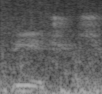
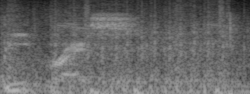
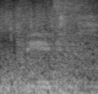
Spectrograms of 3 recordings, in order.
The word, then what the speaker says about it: Beatrice: It is Beatrice, right? I'm not mispronouncing that. It's not like... It's definitely not beet rice.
